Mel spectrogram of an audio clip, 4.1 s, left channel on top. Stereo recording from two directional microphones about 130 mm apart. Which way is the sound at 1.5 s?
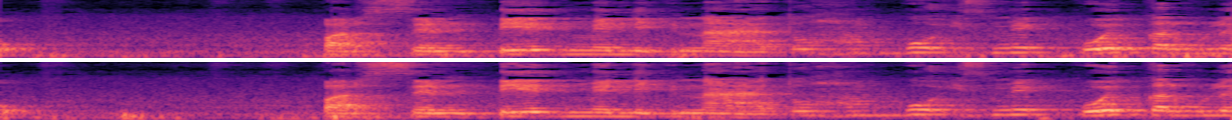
25° right (ahead or behind).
